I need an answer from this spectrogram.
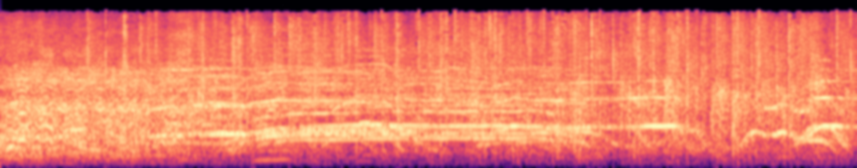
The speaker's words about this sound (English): If you're not clapping, we can see you. Not clappers. Don't.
